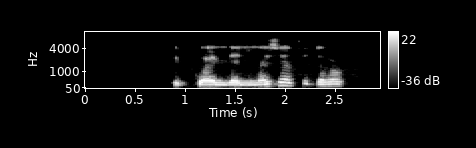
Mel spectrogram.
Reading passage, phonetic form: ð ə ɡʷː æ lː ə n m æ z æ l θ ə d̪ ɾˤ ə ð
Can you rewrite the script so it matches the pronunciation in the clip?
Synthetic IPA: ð ə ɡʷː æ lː ə n m æ z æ l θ ə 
